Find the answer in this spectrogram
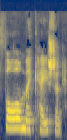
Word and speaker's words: formication: of is something called formication be careful how you say it formication and it's the feeling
